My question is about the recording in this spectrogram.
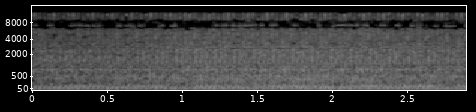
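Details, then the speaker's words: Ford Sigma engine (1.6/1.5) in a New Fiesta, 121,000 km, first start: light, fast, regular bottom-end knock about four per second that persists once warm; suspected excessive piston-to-cylinder clearance, no oil consumption, performance normal. "esse barulho nesse caso aqui não parou ainda ó provavelmente a folga dentro do cilindro aonde o pistão trabalha já tá uma folga bem excessiva"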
